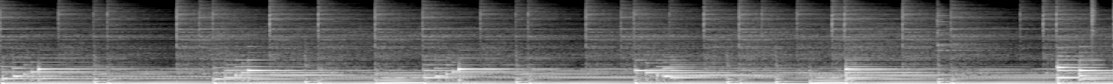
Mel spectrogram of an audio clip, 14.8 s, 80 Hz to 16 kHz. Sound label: jazz in 3; Jazz Ballad in 3/4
